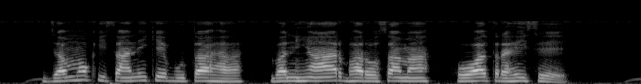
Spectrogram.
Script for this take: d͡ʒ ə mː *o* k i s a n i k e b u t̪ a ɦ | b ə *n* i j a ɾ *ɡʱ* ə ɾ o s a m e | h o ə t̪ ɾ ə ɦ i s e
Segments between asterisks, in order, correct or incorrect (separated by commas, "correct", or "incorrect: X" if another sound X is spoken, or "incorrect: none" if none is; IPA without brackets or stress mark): correct, correct, incorrect: bʱ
